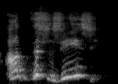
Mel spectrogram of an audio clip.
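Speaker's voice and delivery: cocky inner voice. Retold or imitated. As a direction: sure it'll be a breeze. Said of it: "this is what I'm thinking".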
